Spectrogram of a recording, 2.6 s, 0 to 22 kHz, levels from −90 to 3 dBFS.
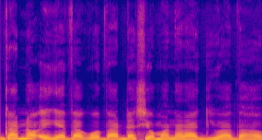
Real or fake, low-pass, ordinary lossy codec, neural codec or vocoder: real; none; none; none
